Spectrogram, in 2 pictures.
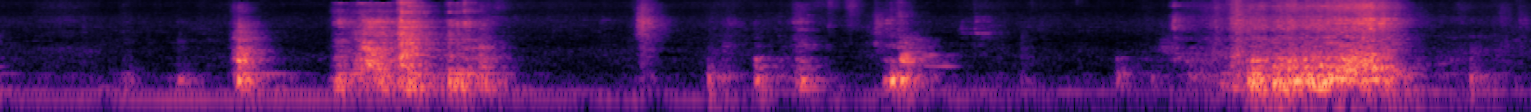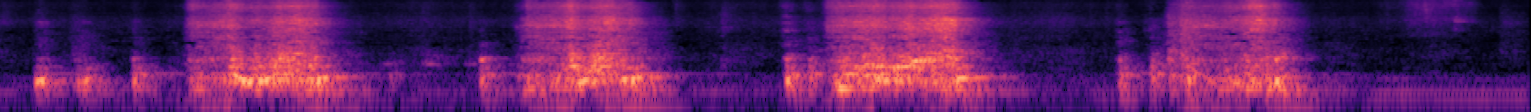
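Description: Spokeshave cutting along the corner of an oak board held in a bench vise: five long scraping strokes about a second and a half apart in the second half, each one peeling off a thin shaving. Before them come a few shorter scrapes and knocks as the board is set in the vise.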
